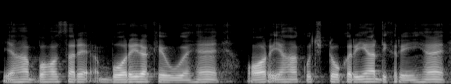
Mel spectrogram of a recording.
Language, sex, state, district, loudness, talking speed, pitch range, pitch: Hindi, male, Jharkhand, Garhwa, -19 LUFS, 185 wpm, 110-120 Hz, 115 Hz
